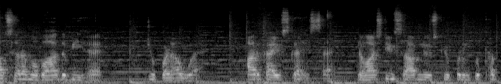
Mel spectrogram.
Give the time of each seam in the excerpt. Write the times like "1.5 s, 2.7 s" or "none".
3.6 s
